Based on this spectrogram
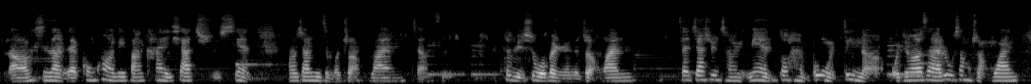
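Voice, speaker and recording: A young woman telling a story in a casual, animated, self-mocking way. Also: on the low side, poor audio. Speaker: vlogger. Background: faint background music.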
